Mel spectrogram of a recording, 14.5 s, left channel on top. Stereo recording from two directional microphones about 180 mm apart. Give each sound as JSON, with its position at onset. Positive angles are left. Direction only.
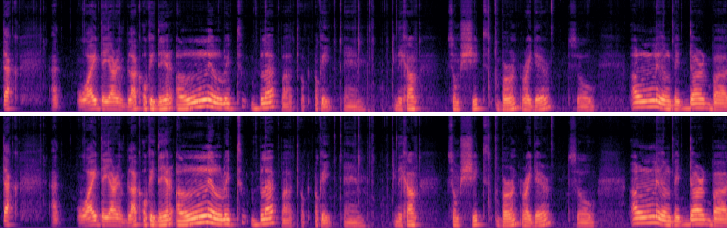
{"t": 0.0, "sound": "a sound", "side_deg": -10}
{"t": 1.0, "sound": "speech", "side_deg": -10}
{"t": 5.2, "sound": "speech", "side_deg": -25}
